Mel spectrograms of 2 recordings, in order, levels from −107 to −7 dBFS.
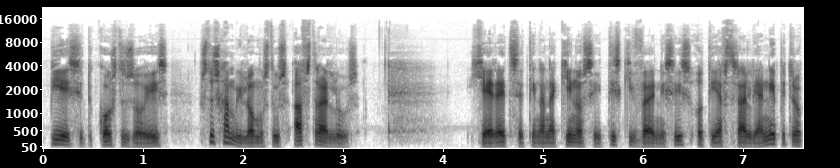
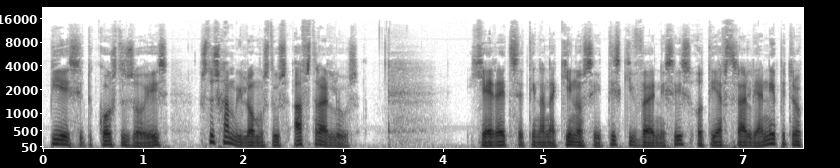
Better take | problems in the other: second | thin; somewhat; fading below 350 Hz

